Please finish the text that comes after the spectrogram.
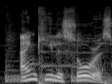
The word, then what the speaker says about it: Ankylosaurus: Ankylosaurus.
